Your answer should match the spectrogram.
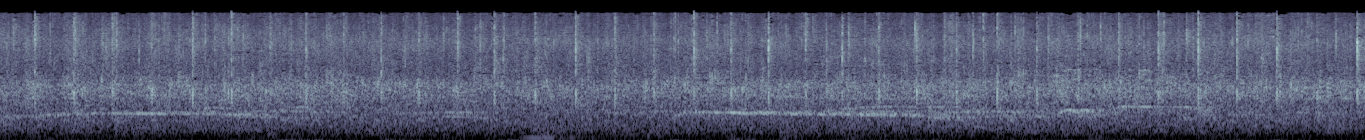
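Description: Audience applauding steadily: dense, even clapping from a large crowd.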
